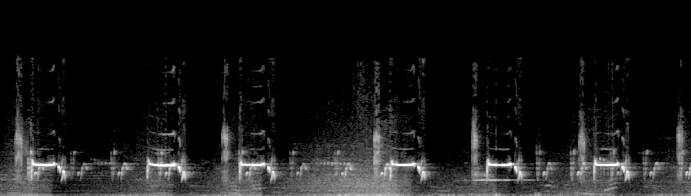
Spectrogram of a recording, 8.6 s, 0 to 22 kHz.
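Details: Lure recording of a steadily singing grey prinia (prenjak klawu), used to make other prinias sing quickly: six bright phrases of a level high whistle with a dropping tail and ticking notes, spaced about every 1.3 seconds, with some low background noise.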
